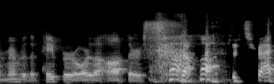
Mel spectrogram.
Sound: laughs

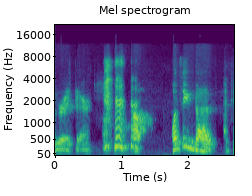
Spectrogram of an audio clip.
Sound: giggling

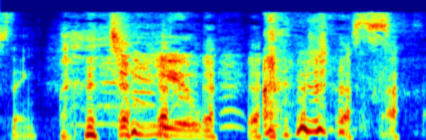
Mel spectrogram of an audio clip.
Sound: laughing

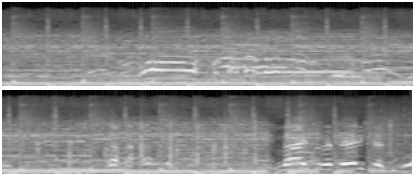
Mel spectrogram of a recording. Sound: rock music; laughter

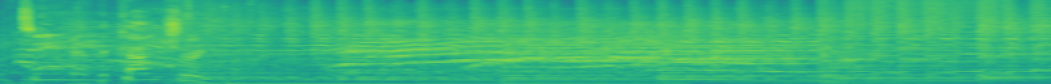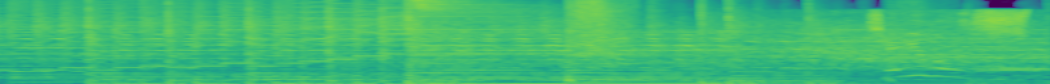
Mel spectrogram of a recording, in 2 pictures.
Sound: crowd/music

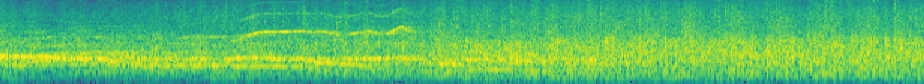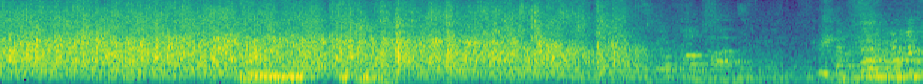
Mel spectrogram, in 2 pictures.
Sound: applause

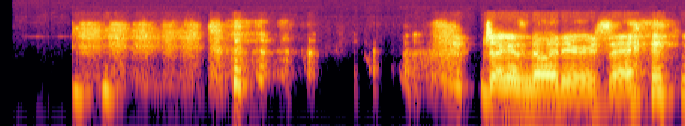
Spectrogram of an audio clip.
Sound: laughing lightly

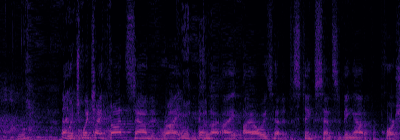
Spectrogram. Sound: laughter

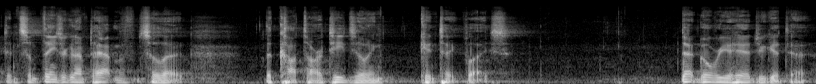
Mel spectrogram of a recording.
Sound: speaking in foreign language

